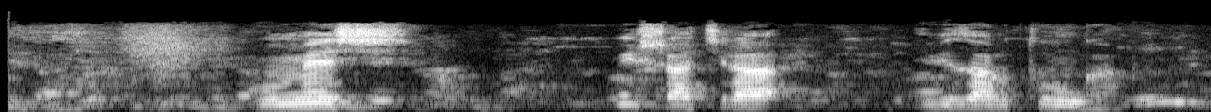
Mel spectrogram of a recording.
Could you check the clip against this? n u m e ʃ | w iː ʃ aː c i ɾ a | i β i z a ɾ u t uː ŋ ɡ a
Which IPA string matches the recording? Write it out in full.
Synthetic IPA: m u m e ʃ | w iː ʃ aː c i ɾ a | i β i z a ɾ u t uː ŋ ɡ a

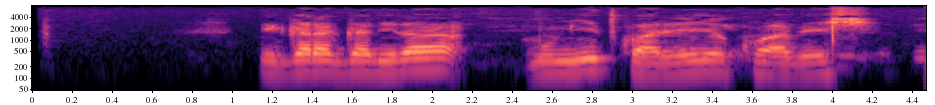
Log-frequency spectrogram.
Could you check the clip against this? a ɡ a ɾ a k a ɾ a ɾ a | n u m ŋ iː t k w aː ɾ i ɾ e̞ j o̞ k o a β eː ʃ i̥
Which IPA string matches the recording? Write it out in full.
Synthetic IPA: i ɡ a ɾ a ɡ a ɾ i ɾ a | m u m ɲ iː t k w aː ɾ i ɾ e̞ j o̞ k o a β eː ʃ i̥

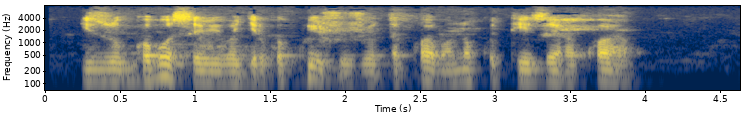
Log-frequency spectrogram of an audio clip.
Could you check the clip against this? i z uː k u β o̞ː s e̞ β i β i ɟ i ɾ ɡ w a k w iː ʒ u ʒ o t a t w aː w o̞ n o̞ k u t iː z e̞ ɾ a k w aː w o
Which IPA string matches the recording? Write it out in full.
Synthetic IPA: i z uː k o β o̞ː s e̞ β i β a ɟ i ɾ ɡ w a k w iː ʒ u ʒ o t a k w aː β o̞ n o̞ k u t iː z e̞ ɾ a k w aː β o

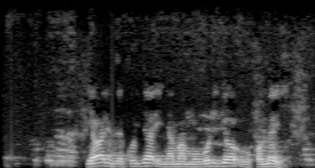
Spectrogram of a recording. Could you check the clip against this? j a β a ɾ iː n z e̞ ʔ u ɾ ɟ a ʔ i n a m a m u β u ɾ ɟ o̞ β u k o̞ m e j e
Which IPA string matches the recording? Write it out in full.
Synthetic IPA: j a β a ɾ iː n z e̞ k u ɾ ɟ a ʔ i ɲ a m a m u β u ɾ ɟ o̞ β u k o̞ m e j e

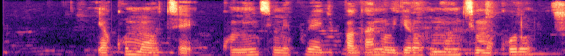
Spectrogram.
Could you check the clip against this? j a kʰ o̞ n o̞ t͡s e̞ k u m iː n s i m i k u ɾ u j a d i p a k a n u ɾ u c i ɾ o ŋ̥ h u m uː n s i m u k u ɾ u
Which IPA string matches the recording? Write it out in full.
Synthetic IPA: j a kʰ o̞ m o̞ t͡s e̞ k u m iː n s i m i k u ɾ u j a ɟ i p a ɡ a n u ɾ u ɟ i ɾ o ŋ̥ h u m uː n s i m u k u ɾ u

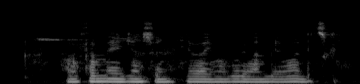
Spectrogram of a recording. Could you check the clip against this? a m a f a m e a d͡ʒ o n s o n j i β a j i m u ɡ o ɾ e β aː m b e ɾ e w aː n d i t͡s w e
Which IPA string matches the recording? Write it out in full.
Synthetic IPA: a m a f a m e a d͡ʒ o n s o n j a β a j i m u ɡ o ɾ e w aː m b e ɾ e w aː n d i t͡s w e

